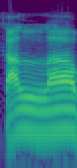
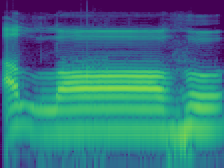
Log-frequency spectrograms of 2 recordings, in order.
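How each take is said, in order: First: The L sound is light and thin. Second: The L sound is heavy and thick. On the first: The speaker calls it wrong. "অনেক আল্লাহ বলে, এটা ভুল।" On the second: The speaker calls it right. "এখানে আল্লাহ ল মোটা করতে হবে।"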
